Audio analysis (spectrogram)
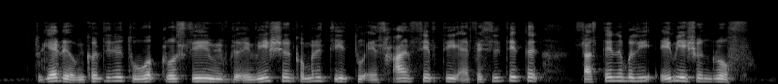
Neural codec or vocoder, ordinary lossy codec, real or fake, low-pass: codec, 16 kHz, 4 kbps, FunCodec, trained on Chinese and English, 50 frames a second; none; fake; none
